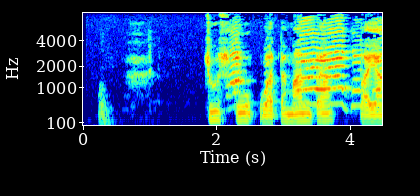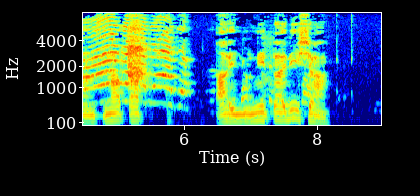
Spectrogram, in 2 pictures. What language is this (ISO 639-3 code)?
qup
